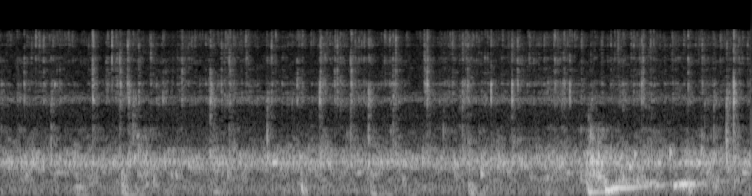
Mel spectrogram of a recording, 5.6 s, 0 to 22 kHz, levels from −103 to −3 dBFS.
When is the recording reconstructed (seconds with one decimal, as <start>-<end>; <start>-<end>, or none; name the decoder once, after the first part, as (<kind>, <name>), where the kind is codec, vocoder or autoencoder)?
none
